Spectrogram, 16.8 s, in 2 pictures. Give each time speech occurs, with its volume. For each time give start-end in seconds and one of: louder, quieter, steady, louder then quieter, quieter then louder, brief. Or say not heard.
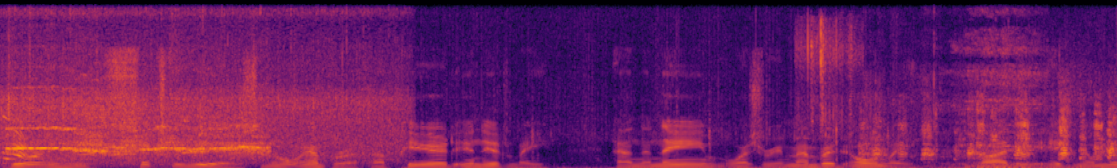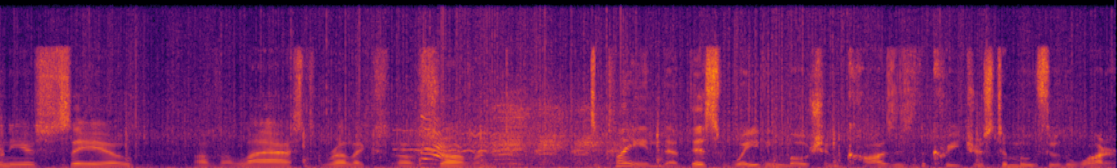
0.0-16.7 steady.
